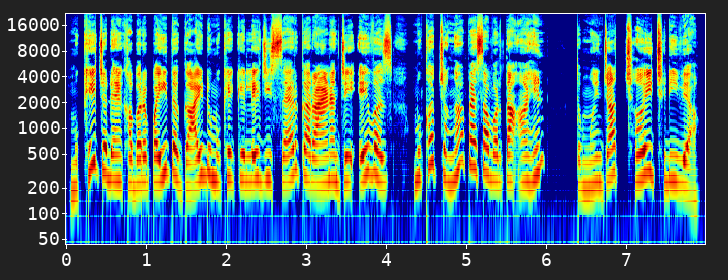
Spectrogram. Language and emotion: Sindhi, angry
